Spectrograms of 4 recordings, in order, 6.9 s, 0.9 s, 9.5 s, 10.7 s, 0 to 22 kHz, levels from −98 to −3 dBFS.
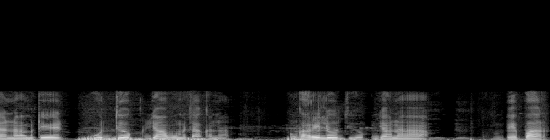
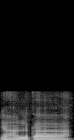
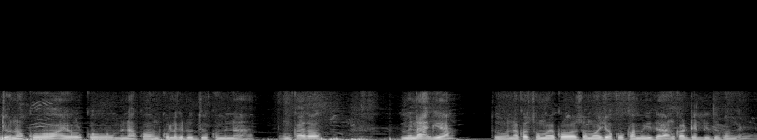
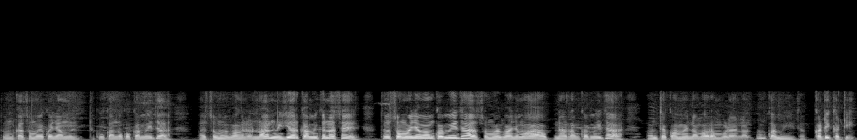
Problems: background sounds at intervals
